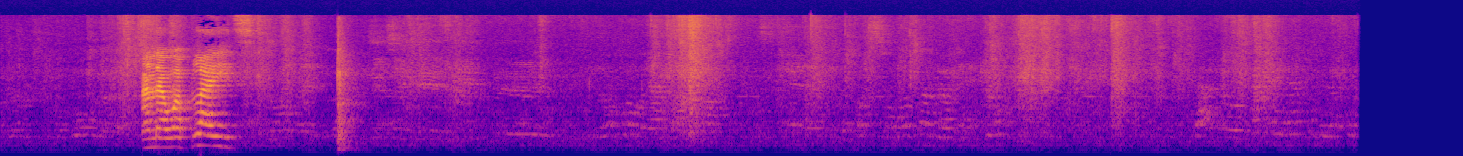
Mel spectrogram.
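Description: A brush rustles through hair.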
